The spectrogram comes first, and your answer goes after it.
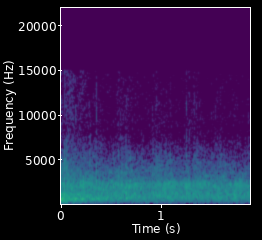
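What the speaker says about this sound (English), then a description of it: "Let's have a big clap for our Energy Oshiro." Crowd applause at a business leadership talk, a steady dense wash of clapping, moderately distant and fairly faint, holding evenly throughout with no talk over it.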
